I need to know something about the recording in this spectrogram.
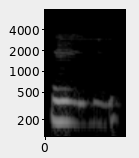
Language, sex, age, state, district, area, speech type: Gujarati, female, 45-60, Gujarat, Surat, rural, conversation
